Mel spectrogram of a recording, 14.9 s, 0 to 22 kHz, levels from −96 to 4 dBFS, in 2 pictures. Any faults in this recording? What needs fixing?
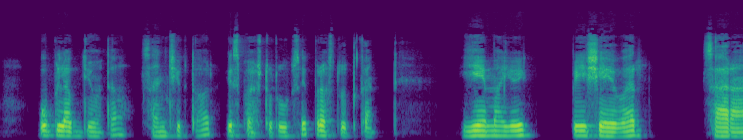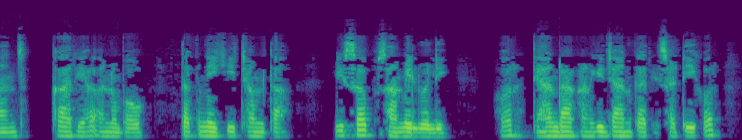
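At 7.96 s the speech switches abruptly, with no gap, to an adaptive stream at a lower bitrate, and it stays there to the end. Codec artefacts rise, consistent with the player dropping from roughly 96 kbit/s AAC to around 27 kbit/s after the connection slowed. On a spectrogram, energy above 13.6 kHz vanishes at that instant, leaving a hard flat ceiling, while the waveform stays continuous. Setting a higher minimum bitrate in the stream's quality ladder, or buffering more before playback, would prevent the downswitch.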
